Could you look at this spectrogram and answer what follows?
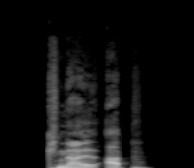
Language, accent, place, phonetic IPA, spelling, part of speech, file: German, Germany, Berlin, [ˌknal ˈap], knall ab, verb, De-knall ab.ogg
- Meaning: 1. singular imperative of abknallen 2. first-person singular present of abknallen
